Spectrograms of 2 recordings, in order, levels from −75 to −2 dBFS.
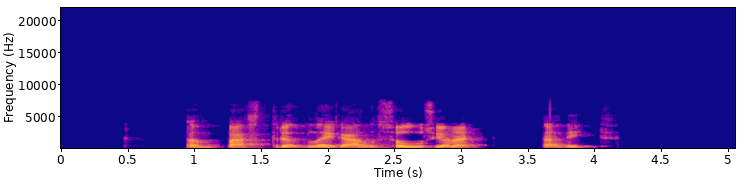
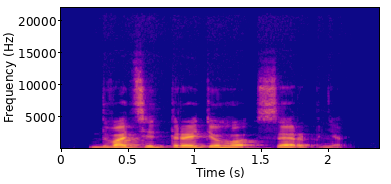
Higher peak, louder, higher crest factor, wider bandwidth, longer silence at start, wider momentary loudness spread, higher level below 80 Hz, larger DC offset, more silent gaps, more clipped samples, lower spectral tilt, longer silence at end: about the same, 0 dBFS vs -2 dBFS; about the same, -19 LUFS vs -20 LUFS; about the same, 20 dB vs 20 dB; second, 7.8 kHz vs over 20 kHz; first, 0.95 s vs 0.25 s; second, 9 LU vs 14 LU; first, -62 dBFS vs -68 dBFS; neither; first, 3.35-3.61 s vs none; neither; about the same, -5 dB/octave vs -5 dB/octave; first, 0.95 s vs 0.3 s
